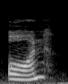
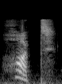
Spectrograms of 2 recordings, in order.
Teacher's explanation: ओ बराबर अ, ह्रस्व उच्चारण है ये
